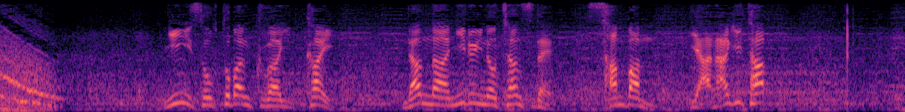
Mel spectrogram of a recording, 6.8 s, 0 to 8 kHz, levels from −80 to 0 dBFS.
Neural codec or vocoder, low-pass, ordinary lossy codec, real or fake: none; 7.2 kHz; none; real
